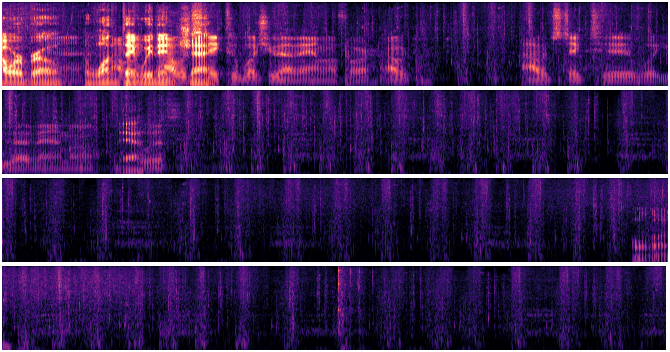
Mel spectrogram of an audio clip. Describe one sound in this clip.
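Footsteps rustle through grass in quick steps.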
